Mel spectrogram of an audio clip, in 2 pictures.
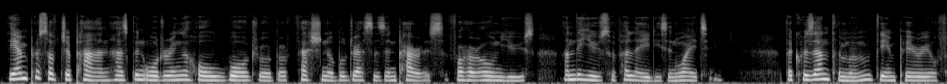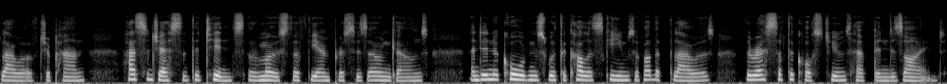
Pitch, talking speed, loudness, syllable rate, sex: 195 Hz, 200 wpm, -18 LUFS, 5.6 syllables/s, female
